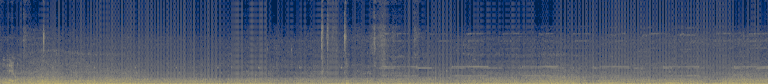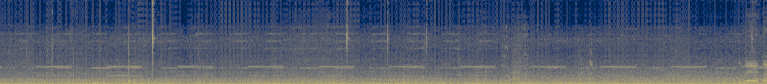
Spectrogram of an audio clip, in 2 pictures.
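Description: Tractor-trailer's diesel engine running low and steady, heard from inside the cab. From about eight seconds in, the reversing alarm beeps about once a second as the rig backs up.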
